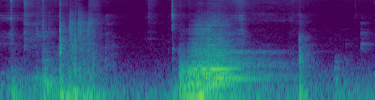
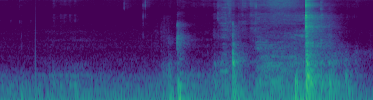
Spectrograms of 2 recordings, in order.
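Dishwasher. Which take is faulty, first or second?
first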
